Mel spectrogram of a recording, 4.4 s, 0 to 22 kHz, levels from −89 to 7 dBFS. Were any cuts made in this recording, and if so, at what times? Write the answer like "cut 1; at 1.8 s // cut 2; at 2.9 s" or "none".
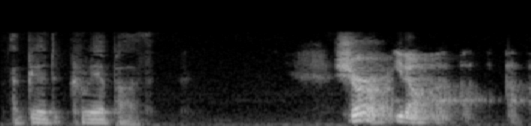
cut 1; at 3.3 s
